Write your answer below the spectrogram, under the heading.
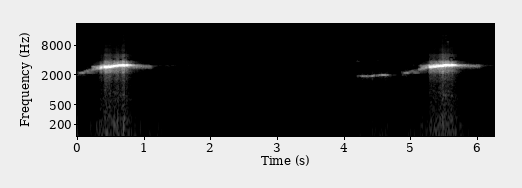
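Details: Wallcreeper singing: two long, thin whistled notes, each swelling and rising slightly in pitch, separated by about four seconds of silence with a faint soft note before the second; clean background.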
